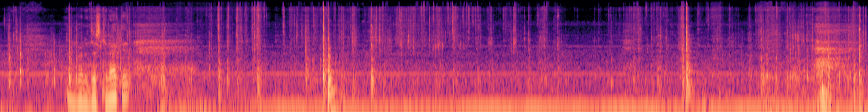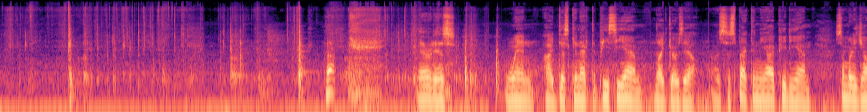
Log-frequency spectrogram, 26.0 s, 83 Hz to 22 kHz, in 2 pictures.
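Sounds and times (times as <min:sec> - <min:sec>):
wiring connector clicks and rattles: 0:00.0 - 0:20.6
steady low hum: 0:00.0 - 0:26.0.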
